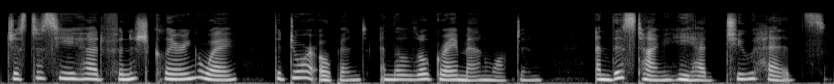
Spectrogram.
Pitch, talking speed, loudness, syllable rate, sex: 225 Hz, 175 wpm, -18 LUFS, 4.5 syllables/s, female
